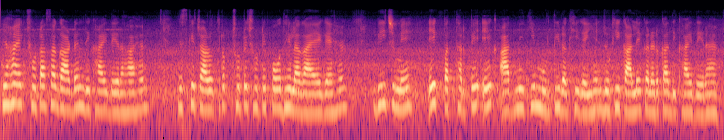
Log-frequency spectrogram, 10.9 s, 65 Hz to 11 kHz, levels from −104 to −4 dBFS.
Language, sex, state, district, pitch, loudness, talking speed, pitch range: Hindi, female, West Bengal, Kolkata, 205 Hz, -17 LUFS, 215 wpm, 190-220 Hz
